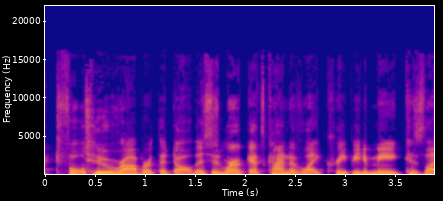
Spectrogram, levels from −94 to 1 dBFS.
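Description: Right around 0.40 to 0.42 s the speech lurches forward: that's compressed frames skipped. A run of encoded frames never got played, either missing from the stream or thrown out by the decoder as damaged, so the audio jumps ahead by about five frames, roughly a tenth of a second. The frame length works out near 21.3 ms.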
